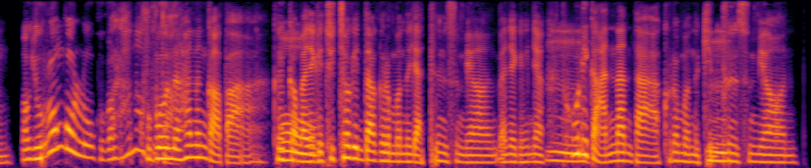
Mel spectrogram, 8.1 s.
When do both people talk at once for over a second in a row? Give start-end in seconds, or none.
none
